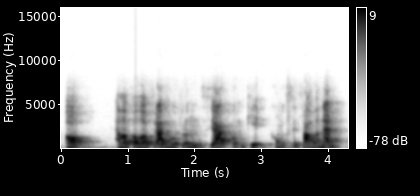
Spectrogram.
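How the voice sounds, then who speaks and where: A woman's voice: medium pitch, fairly even intonation, pushed and bright, reverberant, dull audio, slight background noise. A young adult woman teaching English to beginners in a live online class, speaking patiently and repeating each word so students can follow. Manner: slow, patient drilling with repetition.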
